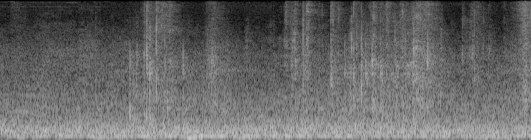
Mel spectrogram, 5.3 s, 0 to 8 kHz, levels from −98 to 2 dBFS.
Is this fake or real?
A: real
